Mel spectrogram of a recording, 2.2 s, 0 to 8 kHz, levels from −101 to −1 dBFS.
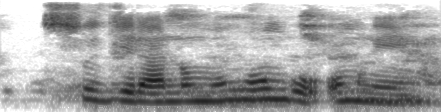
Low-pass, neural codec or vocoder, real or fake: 7.2 kHz; none; real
